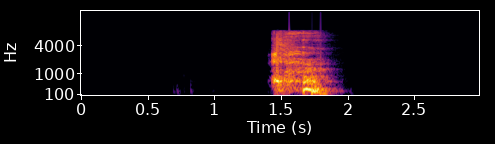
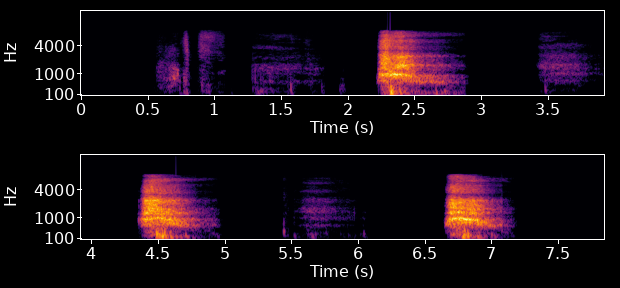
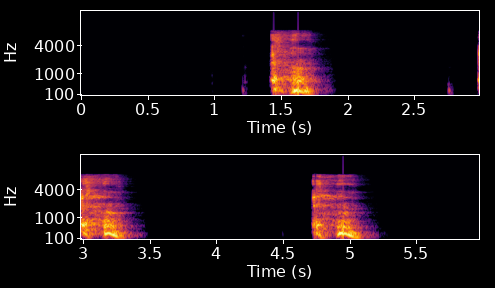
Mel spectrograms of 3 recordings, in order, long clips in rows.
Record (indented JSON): {
  "cough_length": "3.0 s",
  "cough_amplitude": 29494,
  "cough_signal_mean_std_ratio": 0.29,
  "exhalation_length": "7.9 s",
  "exhalation_amplitude": 32767,
  "exhalation_signal_mean_std_ratio": 0.29,
  "three_cough_length": "6.0 s",
  "three_cough_amplitude": 29205,
  "three_cough_signal_mean_std_ratio": 0.31,
  "survey_phase": "beta (2021-08-13 to 2022-03-07)",
  "age": "45-64",
  "gender": "Male",
  "wearing_mask": "No",
  "symptom_none": true,
  "smoker_status": "Ex-smoker",
  "respiratory_condition_asthma": false,
  "respiratory_condition_other": false,
  "recruitment_source": "REACT",
  "submission_delay": "10 days",
  "covid_test_result": "Negative",
  "covid_test_method": "RT-qPCR",
  "influenza_a_test_result": "Negative",
  "influenza_b_test_result": "Negative"
}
